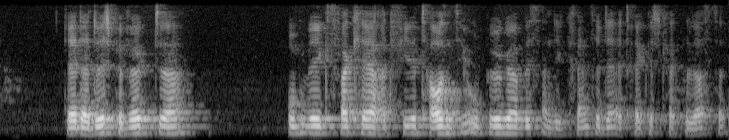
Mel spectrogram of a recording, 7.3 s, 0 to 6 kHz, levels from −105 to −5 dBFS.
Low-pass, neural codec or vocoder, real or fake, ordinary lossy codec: 5.4 kHz; none; real; none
